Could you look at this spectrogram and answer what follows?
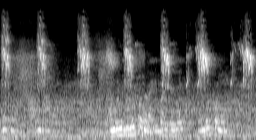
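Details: Chirping calls of sparrows: bright, clipped chirps in an uneven series, some in quick pairs, with a faint low rumble of voices or other sounds beneath.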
